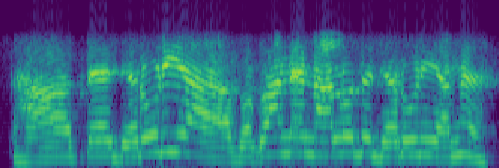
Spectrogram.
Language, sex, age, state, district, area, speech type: Sindhi, female, 60+, Gujarat, Surat, urban, conversation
